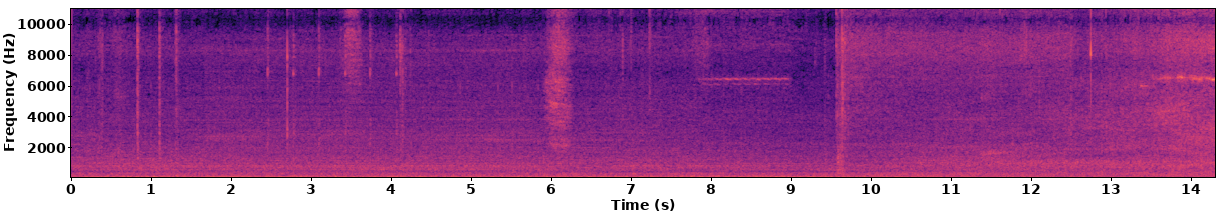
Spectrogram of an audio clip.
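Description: A car driving hard on a track, with a loud, steady engine and road roar that holds throughout and has no break or talk.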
